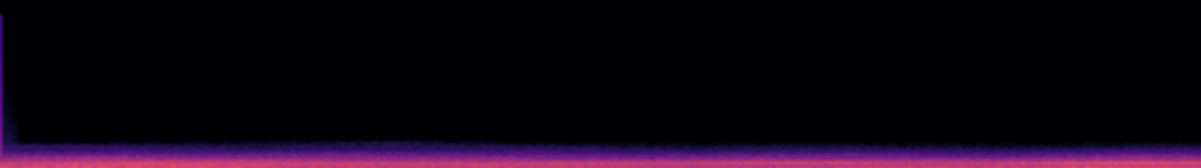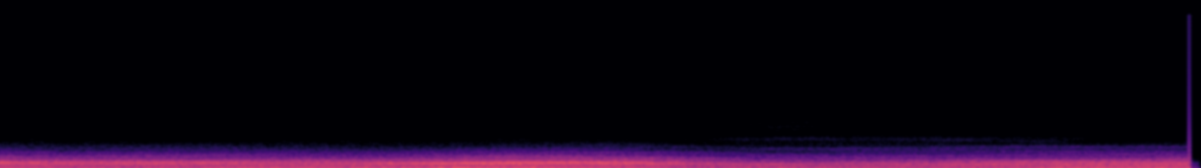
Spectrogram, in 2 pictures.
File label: Hide Whispers; Triggered if the player stands inside a closet for too long.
